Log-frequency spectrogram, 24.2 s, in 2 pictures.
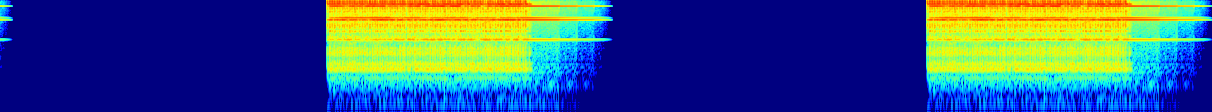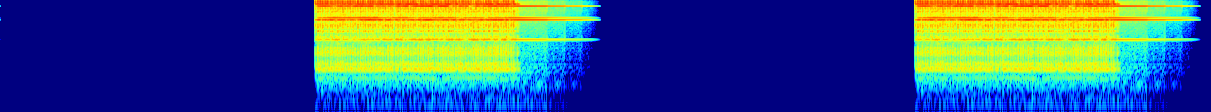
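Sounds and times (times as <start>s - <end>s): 
telephone ringing: 3.3s - 6.0s, 9.3s - 12.0s, 15.3s - 18.0s, 21.3s - 24.2s.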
